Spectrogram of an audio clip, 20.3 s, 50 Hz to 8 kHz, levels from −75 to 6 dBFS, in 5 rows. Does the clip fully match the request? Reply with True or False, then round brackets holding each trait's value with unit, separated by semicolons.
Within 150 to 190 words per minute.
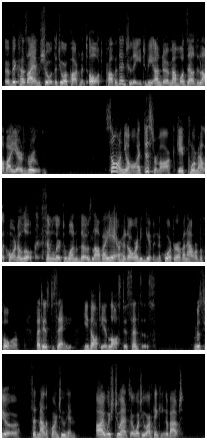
False (200 wpm)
